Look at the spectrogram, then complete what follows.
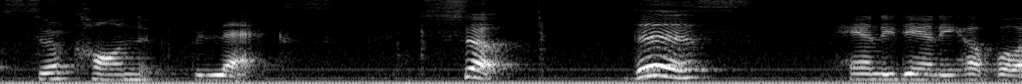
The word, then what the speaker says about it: circonflexe: this lesson together that I've been pronouncing this wrong forever. I haven't actually seen the word spelled out, so I'd been pronouncing it wrong, so I learned something today too. It's accent circonflexe.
